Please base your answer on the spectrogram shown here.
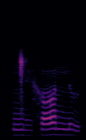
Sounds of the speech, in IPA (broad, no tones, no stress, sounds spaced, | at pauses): ŋ͡ǁ ɛ̤ x ʌ nː ɯ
